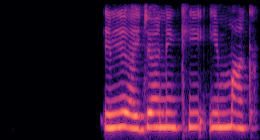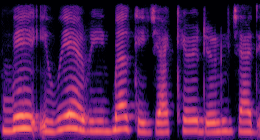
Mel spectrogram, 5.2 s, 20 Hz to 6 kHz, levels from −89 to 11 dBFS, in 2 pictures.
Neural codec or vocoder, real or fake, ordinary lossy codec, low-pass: codec, 16 kHz, 4 kbps, X-Codec, HuBERT features, trained on balanced general audio; fake; none; 5.4 kHz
